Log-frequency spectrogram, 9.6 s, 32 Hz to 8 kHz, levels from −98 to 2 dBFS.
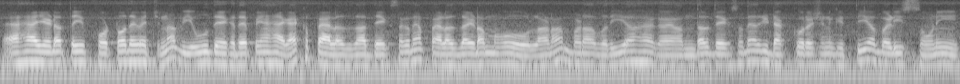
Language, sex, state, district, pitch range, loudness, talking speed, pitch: Punjabi, male, Punjab, Kapurthala, 115-135 Hz, -18 LUFS, 210 wpm, 120 Hz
